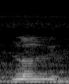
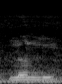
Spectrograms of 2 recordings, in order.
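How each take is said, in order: Both takes have the same delivery.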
